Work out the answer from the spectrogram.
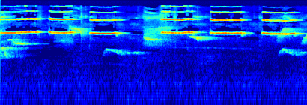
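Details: White-rumped shama song used as a lure to make fighter birds sing: clear pure whistled notes held steady at high pitch, some sliding downward, delivered in phrases separated by short pauses.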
